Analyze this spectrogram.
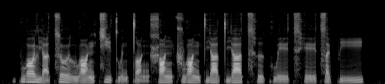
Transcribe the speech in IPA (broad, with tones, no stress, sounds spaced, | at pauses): p w ɔ˥ l j ä̰˨˩ t͡s o˥˩ ʊ̯ l w ɑ˧˥ ŋ t͡ɕ i˥˩ t̪ w ə˩ n t̪ ɑ̰˨˩ ŋ x ɑ˥ ŋ ʈ͡ʂ w ɑ˥˩ ŋ t̪ j ä˥ t̪ j ä˥ t͡sʰ ɹ̩˥˩ k w e˧˥ ɪ̯ t͡sʰ e˧˥ ɪ̯ t͡s a˧ ɪ̯ p i˧˥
